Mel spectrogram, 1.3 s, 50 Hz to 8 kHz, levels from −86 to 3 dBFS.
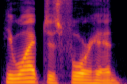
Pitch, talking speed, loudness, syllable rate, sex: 110 Hz, 190 wpm, -17 LUFS, 5.2 syllables/s, male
